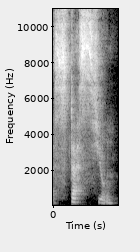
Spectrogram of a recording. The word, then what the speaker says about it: station: The most common one I can think of is station, station. So we need to be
